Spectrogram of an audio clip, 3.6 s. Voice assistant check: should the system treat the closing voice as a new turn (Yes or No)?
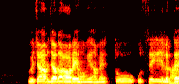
No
